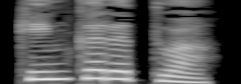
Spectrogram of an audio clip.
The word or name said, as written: ಕಿಂಕರತ್ವ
